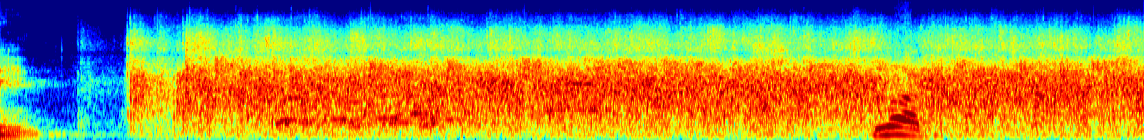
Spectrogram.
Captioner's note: applause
